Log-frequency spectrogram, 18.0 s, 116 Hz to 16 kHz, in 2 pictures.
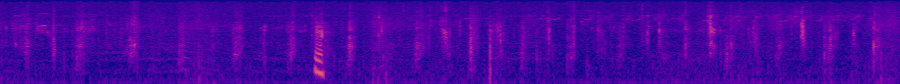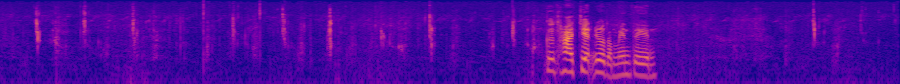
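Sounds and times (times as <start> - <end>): chewing with wet mouth clicks: 0.0 - 14.6, 15.9 - 18.0.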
